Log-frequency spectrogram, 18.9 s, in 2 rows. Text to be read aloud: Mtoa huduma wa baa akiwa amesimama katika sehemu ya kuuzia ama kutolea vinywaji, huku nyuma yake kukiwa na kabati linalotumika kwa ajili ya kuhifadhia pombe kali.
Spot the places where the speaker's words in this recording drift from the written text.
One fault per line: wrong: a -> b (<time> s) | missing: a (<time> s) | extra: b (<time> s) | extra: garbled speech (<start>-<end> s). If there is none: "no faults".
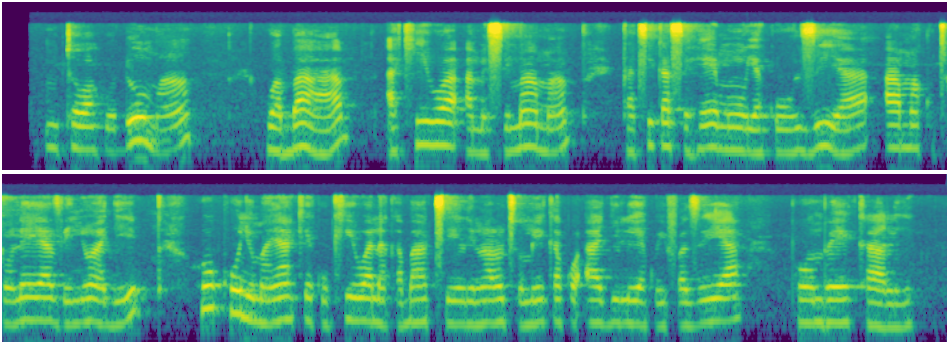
no faults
